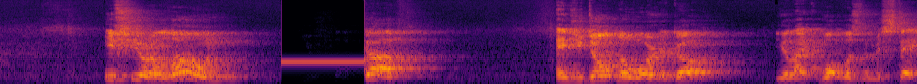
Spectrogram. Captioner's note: beep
